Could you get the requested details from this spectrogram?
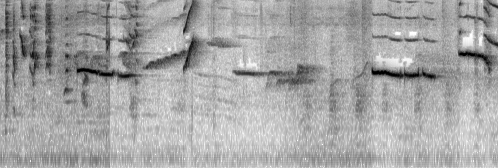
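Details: Oriental magpie-robin song intended for tutoring birds: a quick scratchy start, then long clear whistles, some upslurred, with pauses and later bright whistled phrases.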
